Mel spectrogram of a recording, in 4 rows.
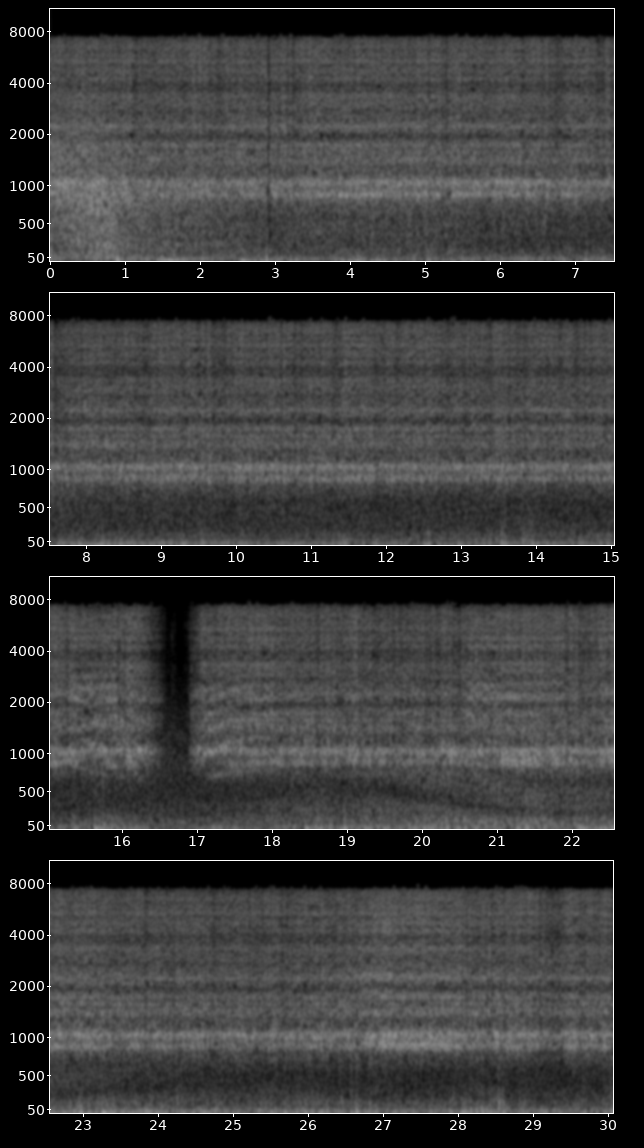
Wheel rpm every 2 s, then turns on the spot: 110, 110, 110, 120, 110, 110, 110, 110, 60, 110, 110, 120, 120, 110, 120.
none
